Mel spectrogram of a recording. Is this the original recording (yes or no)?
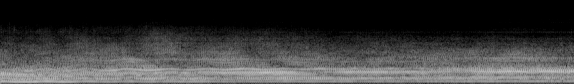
yes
